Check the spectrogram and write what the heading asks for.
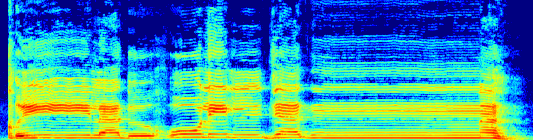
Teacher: نون مشدد میں ہم نے غنہ کرنا ہے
